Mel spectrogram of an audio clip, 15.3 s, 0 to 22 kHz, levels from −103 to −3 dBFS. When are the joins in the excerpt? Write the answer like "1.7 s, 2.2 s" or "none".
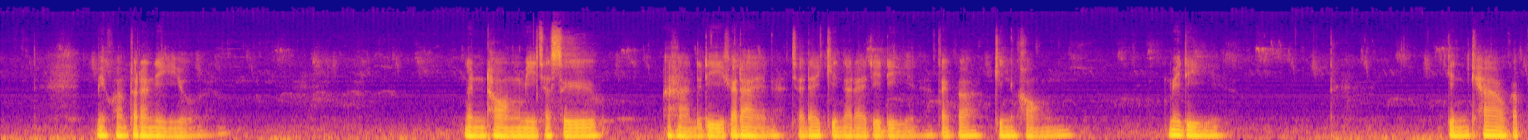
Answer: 9.9 s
